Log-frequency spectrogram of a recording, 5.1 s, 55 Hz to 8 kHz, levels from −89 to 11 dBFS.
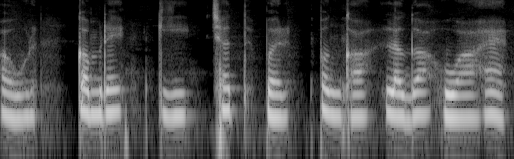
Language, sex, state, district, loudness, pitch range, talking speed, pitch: Hindi, female, Uttar Pradesh, Saharanpur, -18 LUFS, 210-230 Hz, 105 wpm, 215 Hz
